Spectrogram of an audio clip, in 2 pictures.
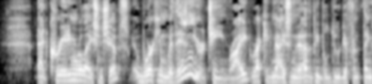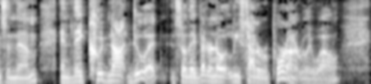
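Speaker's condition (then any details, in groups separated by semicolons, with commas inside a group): No condition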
